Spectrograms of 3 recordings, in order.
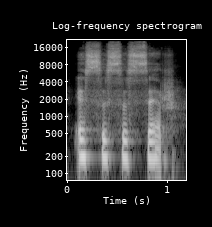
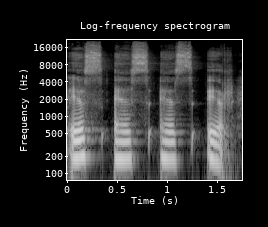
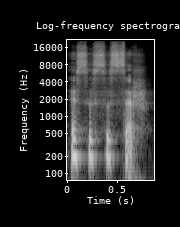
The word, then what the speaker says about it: СССР: And make sure you pronounce it as one word, СССР. This SSSSSSSR, right? So it's not SSSR. No, СССР, one word.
